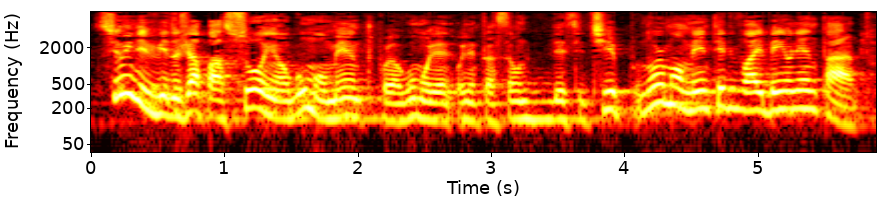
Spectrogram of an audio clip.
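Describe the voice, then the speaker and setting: A man with a São Paulo interior Brazilian accent, a doctor answering interview questions in a measured, explanatory way with frequent restarts. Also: on the high side, expressive, warm tone. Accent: São Paulo interior Brazilian Portuguese. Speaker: travel medicine doctor, guest.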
